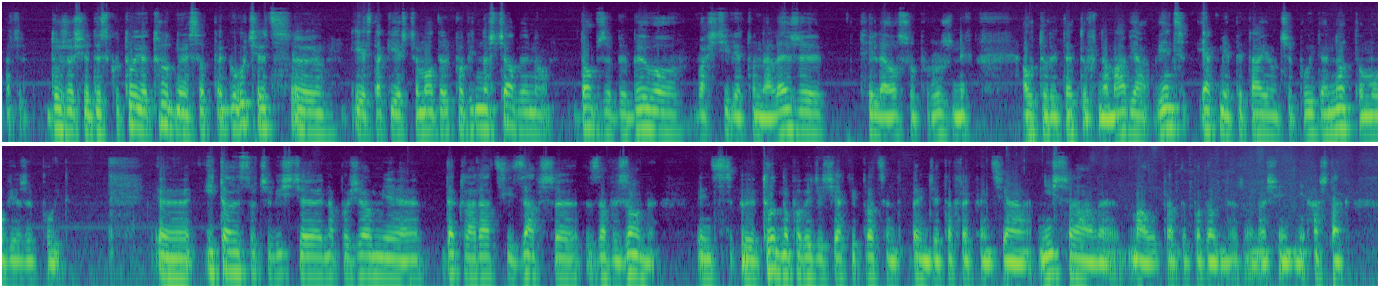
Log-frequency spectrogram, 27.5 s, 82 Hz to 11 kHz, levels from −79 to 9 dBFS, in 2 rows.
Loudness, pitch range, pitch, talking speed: -16 LUFS, 100-120 Hz, 110 Hz, 135 wpm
